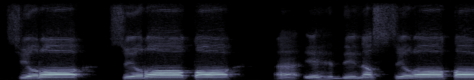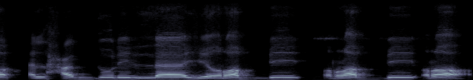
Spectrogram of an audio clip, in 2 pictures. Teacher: Huruf ra bila baris di atas dalam surah Al-Fatihah maka kena tebal.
